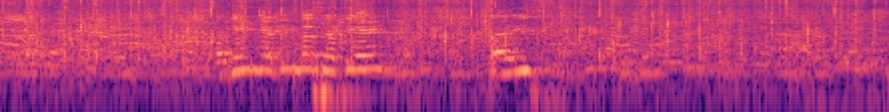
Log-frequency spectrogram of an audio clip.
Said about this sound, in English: please clap loudly.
